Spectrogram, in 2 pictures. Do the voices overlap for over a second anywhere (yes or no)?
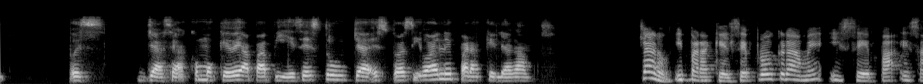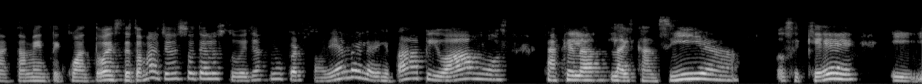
no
